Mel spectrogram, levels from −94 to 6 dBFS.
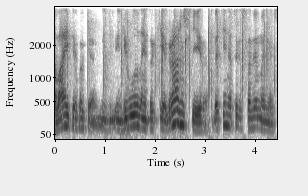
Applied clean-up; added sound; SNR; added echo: none; Applause; 19 dB; none.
